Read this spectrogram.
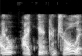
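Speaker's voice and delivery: usual speaking voice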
